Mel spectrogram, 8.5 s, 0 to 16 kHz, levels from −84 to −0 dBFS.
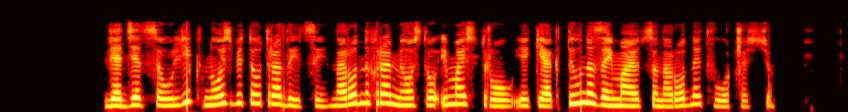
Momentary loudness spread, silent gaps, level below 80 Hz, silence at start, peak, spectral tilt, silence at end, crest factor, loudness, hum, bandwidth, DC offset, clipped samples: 11 LU; 5.61-5.66 s; -60 dBFS; 1.05 s; -2 dBFS; -4.5 dB/octave; 0.75 s; 16 dB; -17 LUFS; none; 7.8 kHz; under 0.1%; under 0.1%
